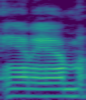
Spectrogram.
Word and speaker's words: Anam: i'm gonna be at an am um the anam building a n a m i think it's uh anam i don't pronounce it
